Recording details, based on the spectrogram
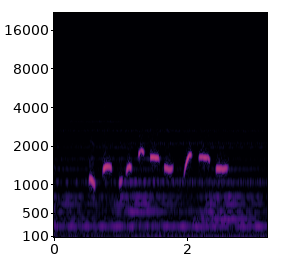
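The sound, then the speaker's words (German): A person whistles a short, clear melody of about nine quick notes, rising and falling in a lilting pattern, heard alone over a faint steady background hum. “Da hörte ich den Pfiff.”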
